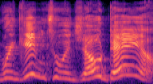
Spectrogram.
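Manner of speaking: mock exasperated outburst. Retelling what someone shouted back when asked to review a movie: retelling a loud outburst. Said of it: "I have never heard Parks that loud".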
